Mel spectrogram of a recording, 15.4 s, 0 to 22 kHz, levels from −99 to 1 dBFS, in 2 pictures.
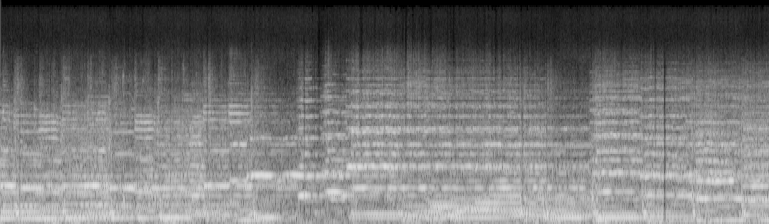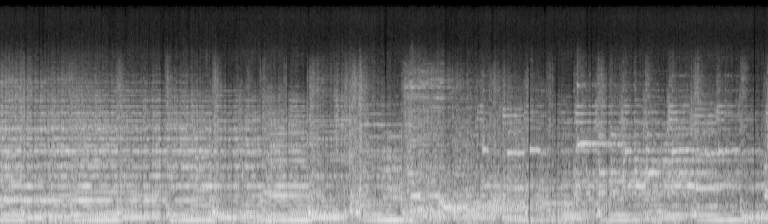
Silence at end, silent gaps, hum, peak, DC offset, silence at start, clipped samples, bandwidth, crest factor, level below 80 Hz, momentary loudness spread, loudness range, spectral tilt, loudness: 0 s; none; none; -4 dBFS; under 0.1%; 0 s; under 0.1%; 8.6 kHz; 12 dB; -28 dBFS; 3 LU; 2 LU; -7.5 dB/octave; -16 LUFS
